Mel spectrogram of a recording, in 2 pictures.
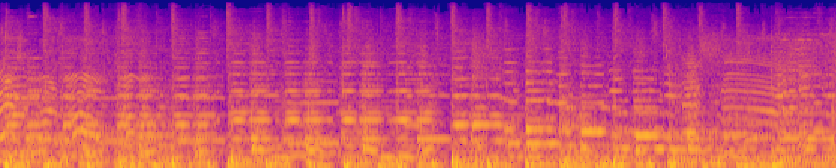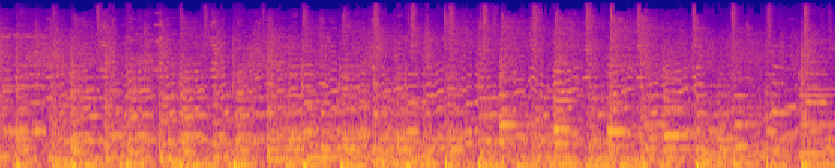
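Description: Dense live performance of the Paraguayan-style song Cuñá Lleró, full band with steady rhythm and sustained melody, loud and continuous throughout.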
